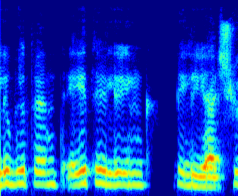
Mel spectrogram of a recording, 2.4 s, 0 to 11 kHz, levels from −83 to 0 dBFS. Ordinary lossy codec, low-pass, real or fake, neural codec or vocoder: MP3, 64 kbps; 9.9 kHz; fake; codec, 24 kHz, 1.5 kbps, HILCodec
